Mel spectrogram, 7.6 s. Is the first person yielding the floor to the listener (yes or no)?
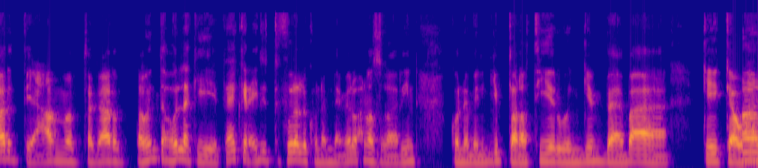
yes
